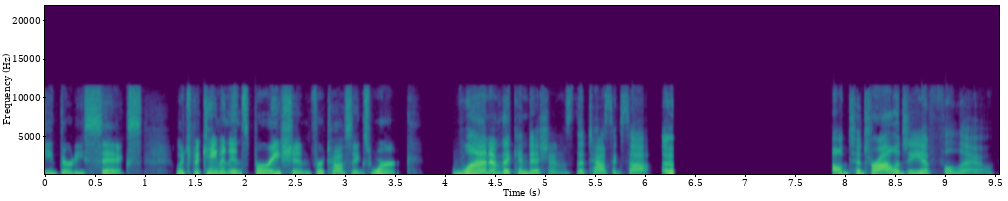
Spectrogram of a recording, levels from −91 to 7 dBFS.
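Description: From the first moment the speech carries the breathy, grainy edge of Bluetooth LC3 compression. The codec has likely discarded much of the upper spectrum in short frames and filled it back with shaped noise. On a spectrogram the high band looks patchy and noise-like rather than harmonic. The plainly audible damage fits a mid-range setting around 48 kbps with 7.5 ms frames.

At 6.29 s an audio dropout to silence cuts the speech off mid-flow, and it does not return until 7.88 s, leaving a gap of about 1.59 s. The input was likely lost for that stretch while recording carried on writing silence. No room tone remains in the gap. The waveform shows a flat line with abrupt edges, and the spectrogram shows a dark vertical band.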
